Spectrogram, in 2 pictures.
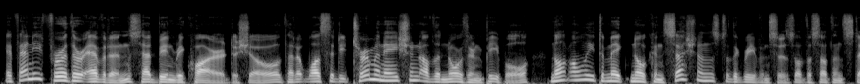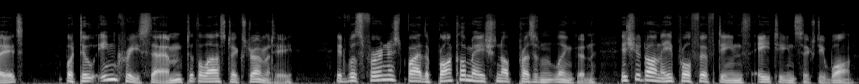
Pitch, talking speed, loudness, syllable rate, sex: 125 Hz, 190 wpm, -19 LUFS, 6.0 syllables/s, male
